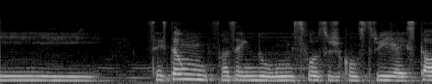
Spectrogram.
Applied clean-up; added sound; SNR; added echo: none; Buzz / Bird; 20 dB; none.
